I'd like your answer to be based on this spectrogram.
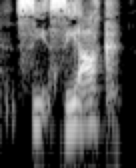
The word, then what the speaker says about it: Siach: Is it Sihik? I don't know how to say that. You know how to pronounce Hebrew. You're the real scholar here. Help me out. But Siach, I guess? – Yes.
